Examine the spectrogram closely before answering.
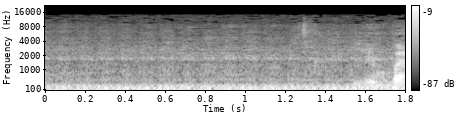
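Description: A motorcycle engine rumbles steadily with a low, throbbing drone, then rises briefly in loudness near the end as though it is going by.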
